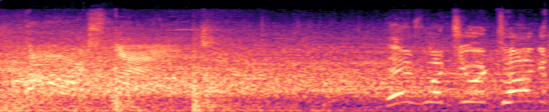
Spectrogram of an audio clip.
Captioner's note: audience cheers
